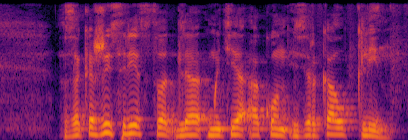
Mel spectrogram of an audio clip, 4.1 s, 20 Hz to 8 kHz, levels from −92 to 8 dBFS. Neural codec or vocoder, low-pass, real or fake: none; 7.2 kHz; real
